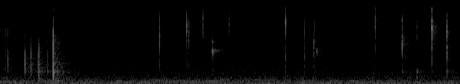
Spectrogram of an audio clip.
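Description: Long nails tap and scratch across a clear plastic phone case decorated with glitter and green charms, on a phone held in a tripod. Slow, sparse, sharp clicks and ticks ring bright and high against a quiet, low hum, with a faint scratchy texture between taps.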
